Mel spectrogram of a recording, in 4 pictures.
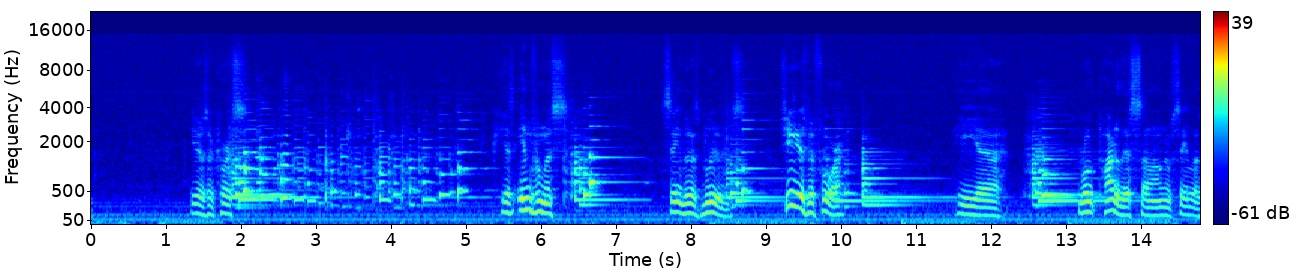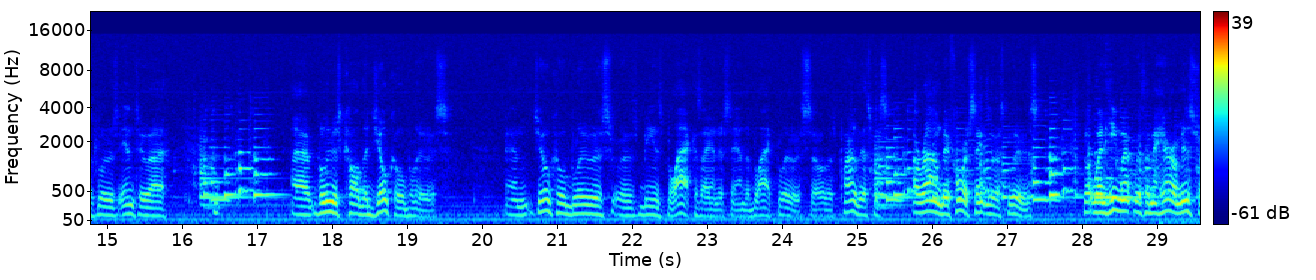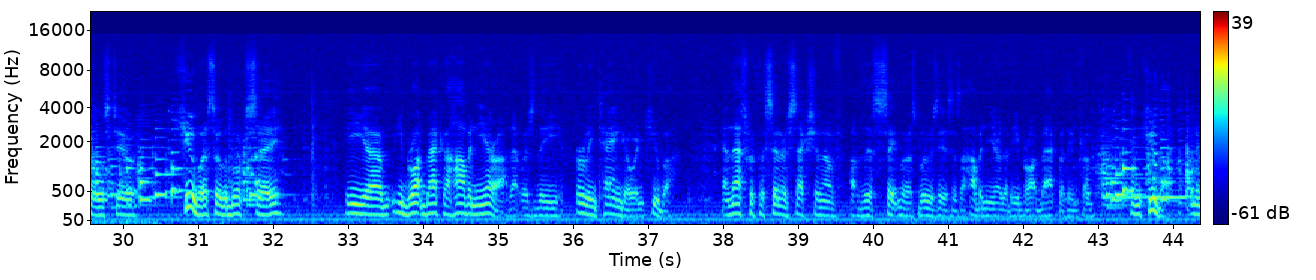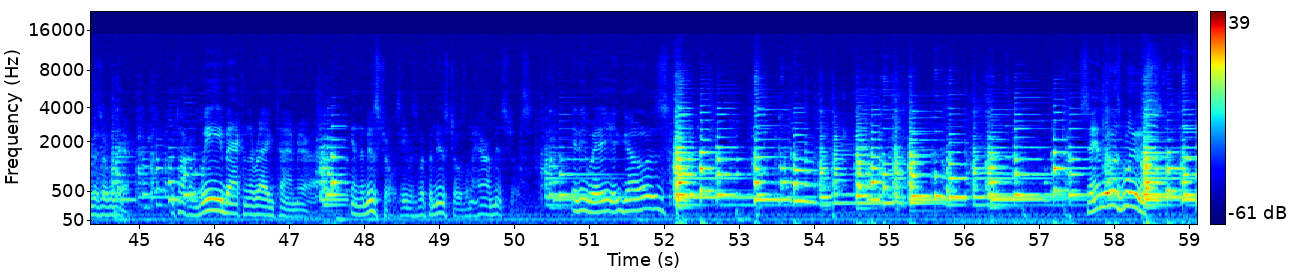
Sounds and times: Speech: 1.3s - 2.2s, 5.4s - 6.4s, 7.6s - 8.6s, 9.2s - 10.1s, 11.6s - 12.3s, 13.2s - 15.8s, 17.5s - 19.6s, 20.3s - 27.4s, 28.0s - 32.2s, 33.0s - 37.4s, 38.0s - 44.9s, 45.5s - 52.1s, 57.6s - 58.7s
Music: 1.8s - 14.2s, 16.2s - 17.6s, 25.0s - 32.3s, 43.0s - 46.1s, 47.4s - 47.9s, 50.3s - 59.1s.

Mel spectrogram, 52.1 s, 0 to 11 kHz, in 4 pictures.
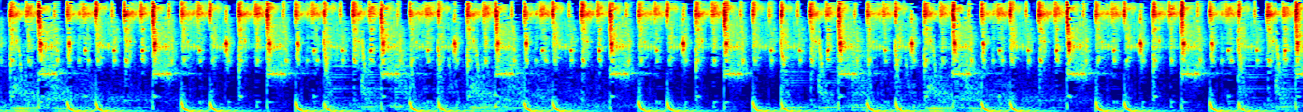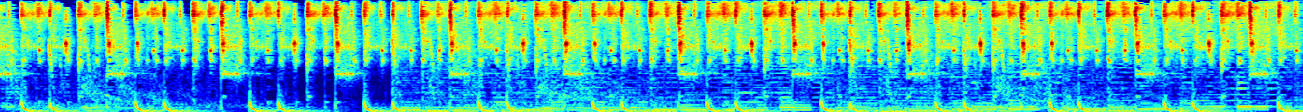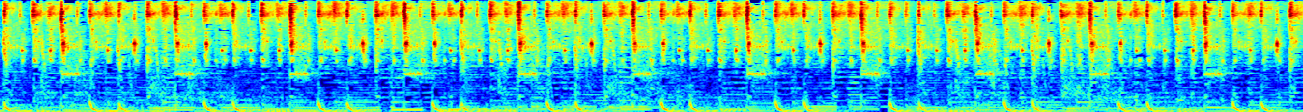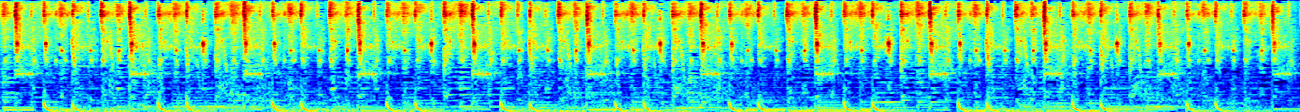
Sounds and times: Music: 0.0s - 52.0s.

